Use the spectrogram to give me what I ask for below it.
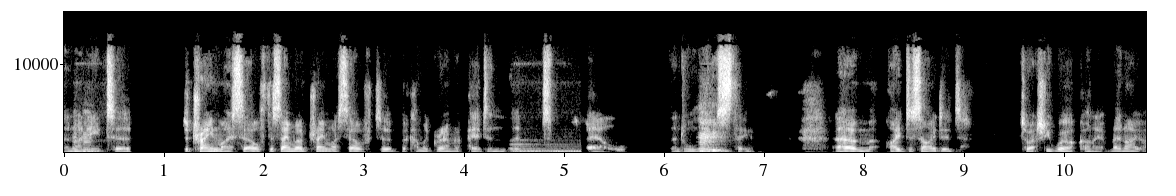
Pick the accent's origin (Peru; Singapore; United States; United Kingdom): United Kingdom; England; I'm English, and I don't think I have any context to how important it was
